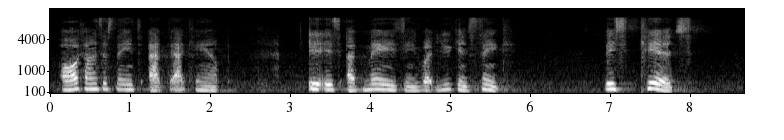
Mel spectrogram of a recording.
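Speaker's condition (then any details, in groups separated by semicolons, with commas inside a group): Down syndrome; difficulty understanding some things said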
